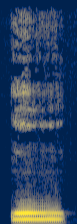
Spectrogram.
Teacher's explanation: الواو المادية بتقاس بالحركات، يعني أقول أو دول حركتين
